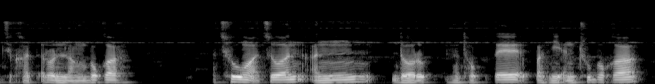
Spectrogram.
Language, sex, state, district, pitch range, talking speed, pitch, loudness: Mizo, male, Mizoram, Aizawl, 95-110 Hz, 155 wpm, 105 Hz, -18 LUFS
